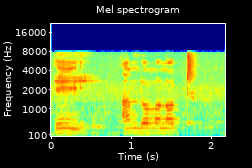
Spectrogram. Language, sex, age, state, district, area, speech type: Assamese, male, 60+, Assam, Goalpara, urban, spontaneous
